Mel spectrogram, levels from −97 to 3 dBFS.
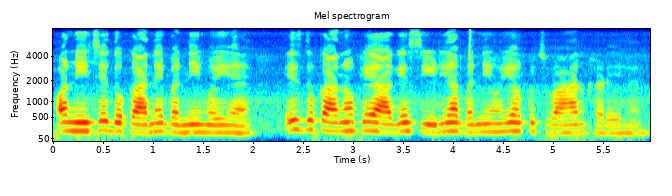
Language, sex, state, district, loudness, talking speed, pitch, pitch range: Hindi, female, Bihar, Supaul, -18 LUFS, 190 wpm, 170 Hz, 160-185 Hz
